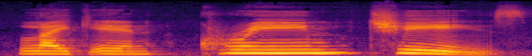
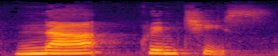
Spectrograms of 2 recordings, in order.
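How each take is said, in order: First: The E vowel is held long. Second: The E vowel is cut short. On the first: The speaker calls it right. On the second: The speaker calls it wrong.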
